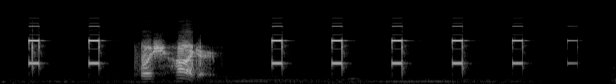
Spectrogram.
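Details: Zoll AED Plus fully automatic defibrillator switching on: repeated electronic beeps broken by a short recorded voice prompt; AED power-on beeps and voice prompt.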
